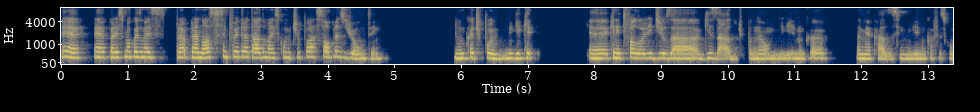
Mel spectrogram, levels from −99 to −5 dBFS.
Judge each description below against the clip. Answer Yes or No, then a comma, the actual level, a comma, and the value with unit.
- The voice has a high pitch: Yes, high, 220 Hz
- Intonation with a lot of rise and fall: No, average, 3.3 semitones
